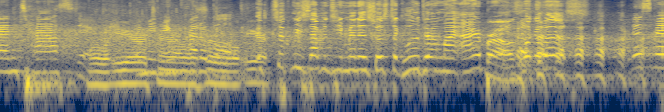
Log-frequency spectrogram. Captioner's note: cheers and applause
